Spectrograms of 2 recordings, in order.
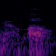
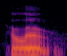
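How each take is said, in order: First: It is whispered with little voice. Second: It is spoken in a full, normal voice.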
